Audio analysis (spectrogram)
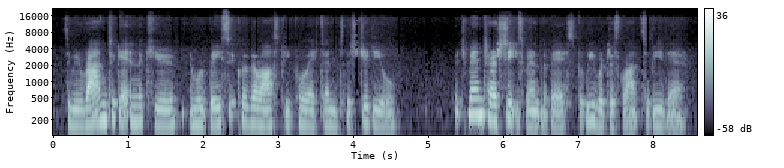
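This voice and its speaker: In a Scottish accent, a woman with a very deep, low pitch and a dark, mellow tone talks at a fairly quick pace with lively intonation on a very clean recording with a silent background. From Scotland. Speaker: fan vlogger. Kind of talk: scripted narration.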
